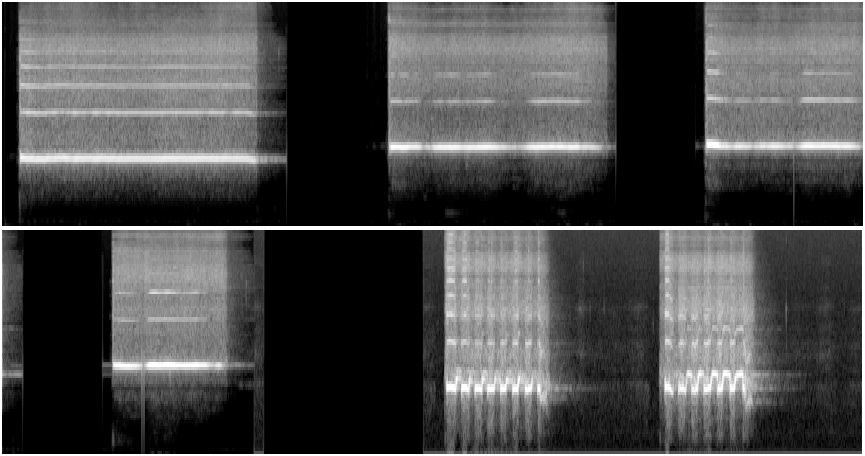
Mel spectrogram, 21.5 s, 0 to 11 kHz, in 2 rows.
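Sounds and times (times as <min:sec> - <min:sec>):
globular flute: 0:00.1 - 0:03.6, 0:04.8 - 0:07.7, 0:08.7 - 0:11.0, 0:12.0 - 0:14.0, 0:16.3 - 0:18.1, 0:19.0 - 0:20.6.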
